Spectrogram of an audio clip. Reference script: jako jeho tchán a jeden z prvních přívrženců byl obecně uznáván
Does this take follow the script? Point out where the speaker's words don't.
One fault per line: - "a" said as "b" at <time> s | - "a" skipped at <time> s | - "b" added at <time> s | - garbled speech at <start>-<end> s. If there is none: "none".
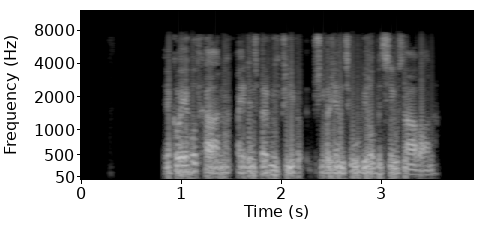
none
